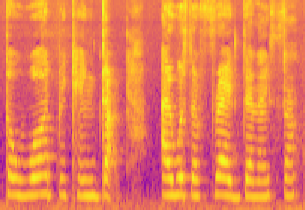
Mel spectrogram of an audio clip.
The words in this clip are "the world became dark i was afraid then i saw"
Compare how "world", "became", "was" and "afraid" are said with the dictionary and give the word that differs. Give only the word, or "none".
world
